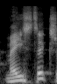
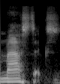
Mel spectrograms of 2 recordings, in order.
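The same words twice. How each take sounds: First: "mastix" with MAY as in "maystix"; first syllable of "mastix" rhymes with "face"; long A pronunciation. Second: "mastix" with MASS as first syllable; first syllable of "mastix" rhymes with "gas"; short A pronunciation. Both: Shown as a demonstration. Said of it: "how you say it".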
